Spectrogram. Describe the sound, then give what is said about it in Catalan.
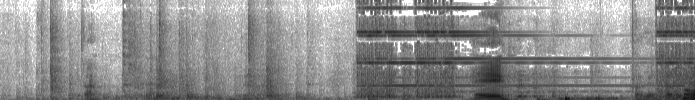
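A telephone rings as a call is placed, with a sustained electronic ringing tone that breaks into two ringing bursts, heard after a stretch of voices and other sounds. “I truca al seu amic Fabrice.”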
